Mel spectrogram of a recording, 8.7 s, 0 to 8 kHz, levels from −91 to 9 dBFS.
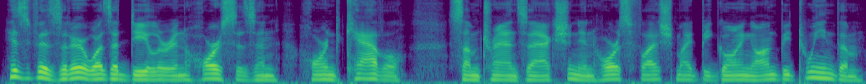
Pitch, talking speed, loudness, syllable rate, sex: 115 Hz, 140 wpm, -18 LUFS, 3.9 syllables/s, male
